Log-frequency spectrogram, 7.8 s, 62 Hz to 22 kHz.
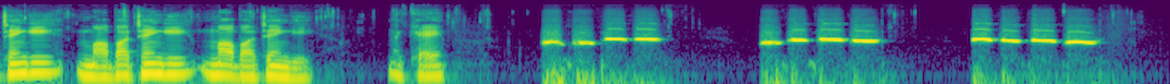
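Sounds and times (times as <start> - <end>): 
speech: 0.0 - 3.1
person whistling tonal tunes of spoken syllables: 3.6 - 4.5, 5.1 - 7.4.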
